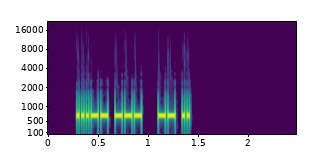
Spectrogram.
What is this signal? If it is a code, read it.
Morse code, heard as a keyed tone, about 50 wpm, 700 Hz. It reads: 3O MI
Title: Winter Field Day Exchanges 50wpm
